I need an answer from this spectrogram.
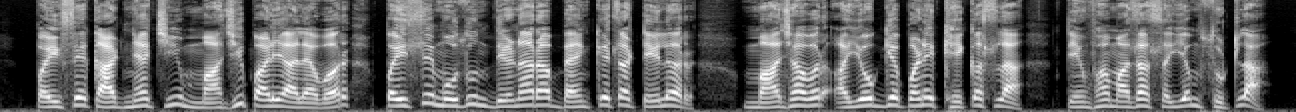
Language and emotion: Marathi, angry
